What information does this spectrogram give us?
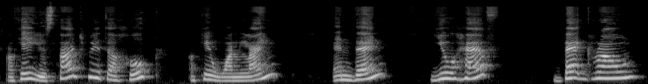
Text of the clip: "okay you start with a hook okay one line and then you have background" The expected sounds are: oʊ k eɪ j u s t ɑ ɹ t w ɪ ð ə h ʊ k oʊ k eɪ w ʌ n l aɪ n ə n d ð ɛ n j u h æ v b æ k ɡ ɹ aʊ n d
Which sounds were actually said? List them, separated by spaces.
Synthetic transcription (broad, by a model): oʊ k eɪ j u s t ɑ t w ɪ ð ə h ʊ k oʊ k eɪ w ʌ n l aɪ n ə n d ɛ n j u h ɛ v b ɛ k ɡ ɹ aʊ n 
